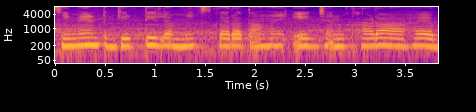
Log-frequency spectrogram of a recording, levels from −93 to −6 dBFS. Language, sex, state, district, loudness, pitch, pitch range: Chhattisgarhi, female, Chhattisgarh, Sarguja, -25 LUFS, 200 Hz, 195-205 Hz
